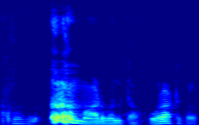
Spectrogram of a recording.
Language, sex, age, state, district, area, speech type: Kannada, male, 45-60, Karnataka, Koppal, rural, spontaneous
